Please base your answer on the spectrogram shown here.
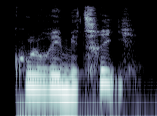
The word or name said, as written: kolorimetri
